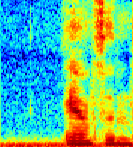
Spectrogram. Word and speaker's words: Anson: How do you think these revelations affect Celine's choices when Anson suddenly reappears in her life? Have I been saying it wrong You've been saying the whole Anton, time? and it's Anson.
